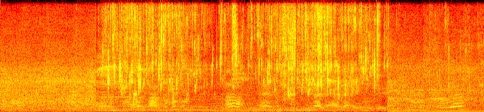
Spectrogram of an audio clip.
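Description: Water trickles from a tap into a stone basin.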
